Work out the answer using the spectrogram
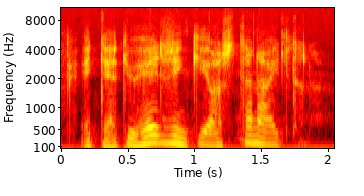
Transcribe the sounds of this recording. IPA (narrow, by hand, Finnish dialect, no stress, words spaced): etːehæ tyø helsiŋkiː ɑst tænæ iltɑnɑ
